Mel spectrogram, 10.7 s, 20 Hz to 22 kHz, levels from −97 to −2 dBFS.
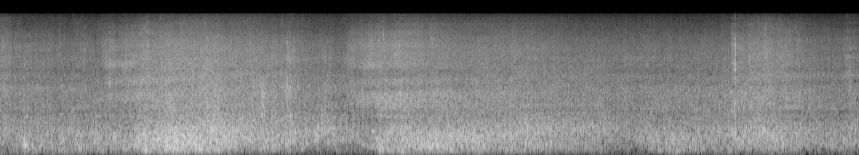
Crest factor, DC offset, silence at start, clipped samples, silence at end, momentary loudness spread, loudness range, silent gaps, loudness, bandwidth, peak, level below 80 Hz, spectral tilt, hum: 22 dB; under 0.1%; 0 s; under 0.1%; 0 s; 9 LU; 5 LU; none; -23 LUFS; 16 kHz; -4 dBFS; -56 dBFS; -3 dB/octave; none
